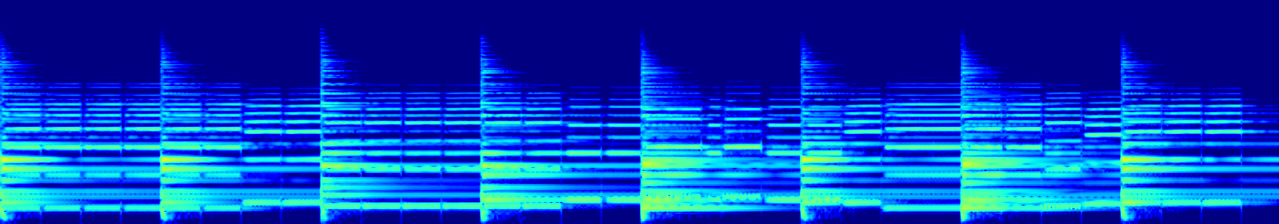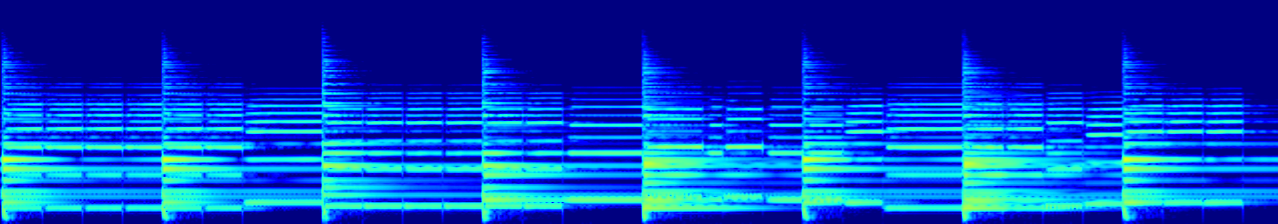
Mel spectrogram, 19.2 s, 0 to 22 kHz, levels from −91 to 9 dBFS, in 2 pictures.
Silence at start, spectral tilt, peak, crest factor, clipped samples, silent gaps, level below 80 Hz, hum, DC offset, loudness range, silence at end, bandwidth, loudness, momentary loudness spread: 0 s; -3 dB/octave; -20 dBFS; 18 dB; under 0.1%; none; -86 dBFS; none; under 0.1%; 2 LU; 0 s; 13 kHz; -37 LUFS; 8 LU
